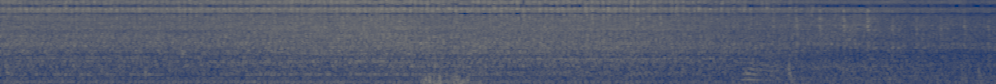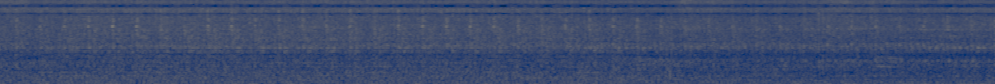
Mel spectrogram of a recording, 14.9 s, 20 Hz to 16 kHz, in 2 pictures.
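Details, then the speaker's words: 2013 Dodge Avenger 2.4L dual VVT inline-four at idle with a steady, deep knock about four a second under the engine note; rod knock and piston slap suspected, and it sounds pretty bad. "there's a brother bad I hear them knocking yeah it sounds pretty bad"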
